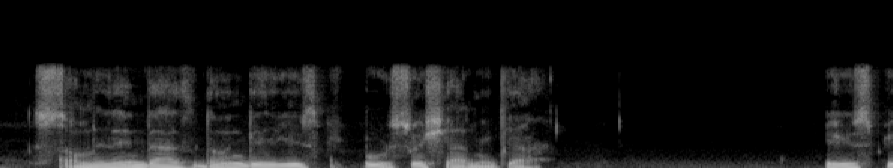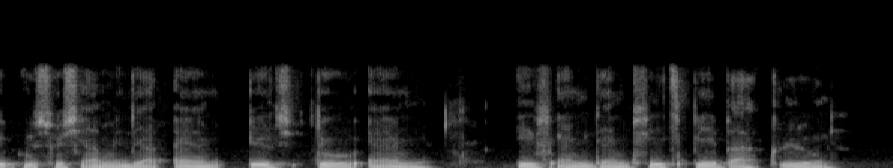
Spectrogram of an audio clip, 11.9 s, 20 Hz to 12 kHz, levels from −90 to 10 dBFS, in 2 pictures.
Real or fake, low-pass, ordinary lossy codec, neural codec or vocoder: fake; 7.2 kHz; none; codec, 16 kHz, 8 kbps, FunCodec, trained on LibriTTS, 25 frames a second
